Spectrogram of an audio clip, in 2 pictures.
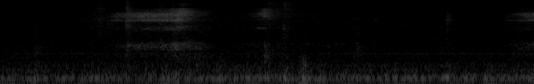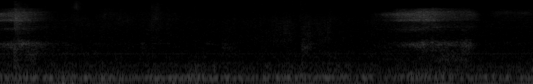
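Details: Female dog asleep in her bed at bedtime, snoring like a person: three raspy, hissing breaths about five seconds apart over a steady low indoor hum.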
